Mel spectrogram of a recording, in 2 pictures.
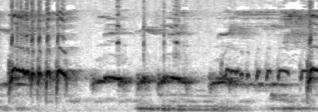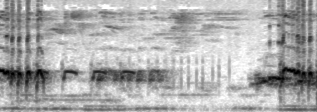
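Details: Local wild-type zebra dove lure song for coaxing quiet doves to sing: clipped cooing notes in quick series, louder bursts at the start and around the middle, over a low droning hum.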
